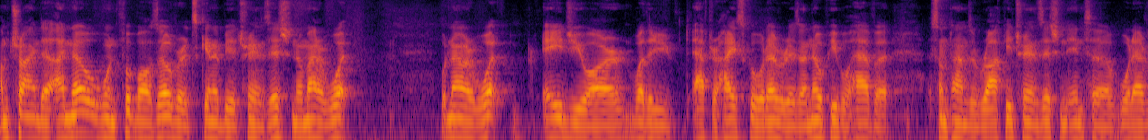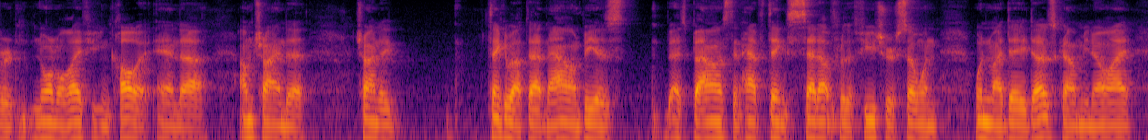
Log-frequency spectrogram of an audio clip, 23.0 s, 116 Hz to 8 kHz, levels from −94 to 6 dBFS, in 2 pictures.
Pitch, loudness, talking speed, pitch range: 100 Hz, -24 LUFS, 215 wpm, 95-105 Hz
